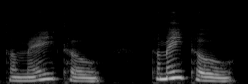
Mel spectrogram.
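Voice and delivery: tomato as tuh-MAY-toh with a crisp T; clear T. Shown as a demonstration. Teacher demonstrating tomato in full, tuh-MAY-toh. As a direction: stress MAY in tomato and keep the T. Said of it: "한 다음에 toe 하는 거죠".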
